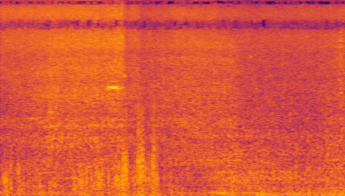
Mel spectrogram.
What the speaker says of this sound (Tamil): மழை விட்டு வெளுத்து கட்டியிருக்கு மழை வந்துட்டுருக்குங்க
